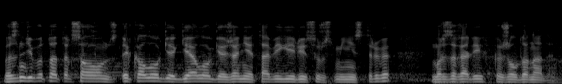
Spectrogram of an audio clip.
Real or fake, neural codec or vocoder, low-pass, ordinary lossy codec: real; none; none; none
